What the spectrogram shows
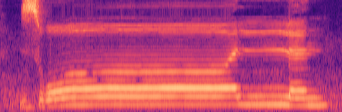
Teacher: لام پہ تھوڑا سا جھٹکا پیدا ہوتا ہے یا ایسا لگتا ہے جیسے ہم رک گئے ہیں، اس طرح تھوڑا سا رکنا ہوتا ہے۔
